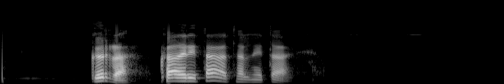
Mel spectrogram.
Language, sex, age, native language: Icelandic, male, 40-49, Icelandic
